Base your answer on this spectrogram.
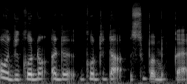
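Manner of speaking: put-on sing-song English accent drifting Jamaican. Imitating how people in England talk, in an English accent that sounds Jamaican. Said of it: "you sound like a Jamaican bobsledder".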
